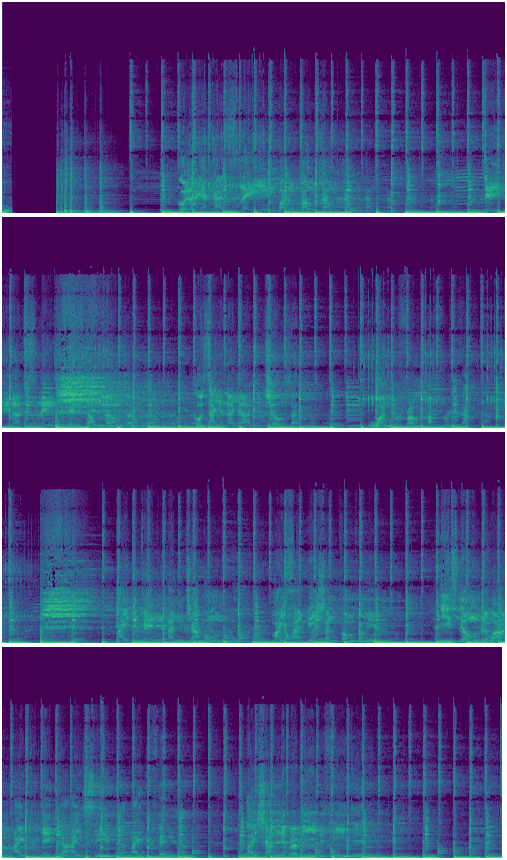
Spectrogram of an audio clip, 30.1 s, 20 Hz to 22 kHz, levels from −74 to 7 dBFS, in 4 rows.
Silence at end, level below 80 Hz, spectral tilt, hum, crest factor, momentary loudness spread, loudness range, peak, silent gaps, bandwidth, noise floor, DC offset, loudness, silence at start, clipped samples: 0 s; -20 dBFS; -3.5 dB/octave; none; 14 dB; 6 LU; 3 LU; -4 dBFS; none; 17 kHz; -73 dBFS; under 0.1%; -18 LUFS; 0 s; under 0.1%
